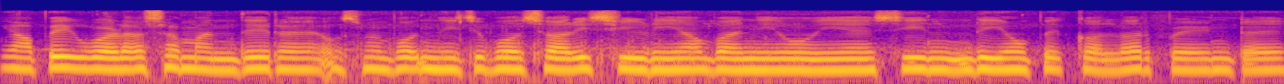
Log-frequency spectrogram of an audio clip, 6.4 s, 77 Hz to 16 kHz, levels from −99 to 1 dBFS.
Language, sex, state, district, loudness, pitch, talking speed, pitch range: Hindi, female, Uttar Pradesh, Jyotiba Phule Nagar, -15 LUFS, 200 Hz, 195 wpm, 195-210 Hz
